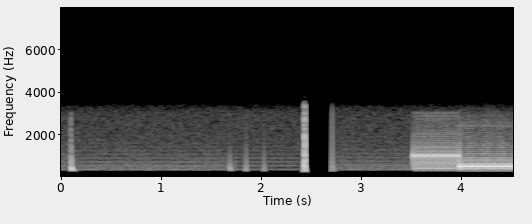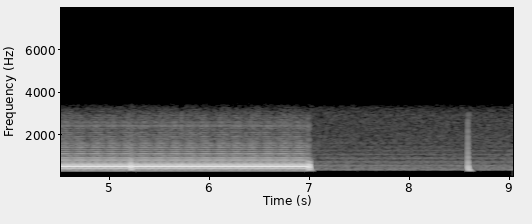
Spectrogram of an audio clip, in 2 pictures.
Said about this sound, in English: Alpha, 3 years, stand by for tones.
